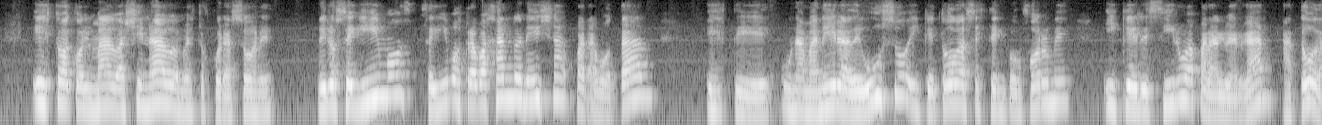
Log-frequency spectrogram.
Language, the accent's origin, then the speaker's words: Spanish; Bella Unión, Artigas, Uruguay; Acá somos contramarcha y no somos de Artigas, somos de Bella Unión. Aunque tengo gente muy querida en Artigas. Y somos bien uruguaya.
